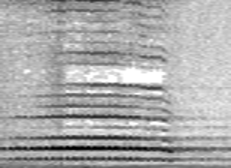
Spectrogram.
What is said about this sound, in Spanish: El chillido fue desesperante. La criatura desconocida había quedado atrapada bajo las rocas y ahora emitía un sonido desgarrador. Pero no era precisamente un grito de dolor.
